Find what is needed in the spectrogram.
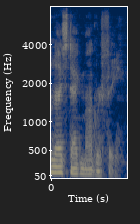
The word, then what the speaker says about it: nystagmography: So let's start with VNG, which I have been told or consulted with as video stagmanometry, which is not right. – Oh my God, can I remember how to pronounce it? Video nystagmography is what VNG stands for, which is why we always call it VNG.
